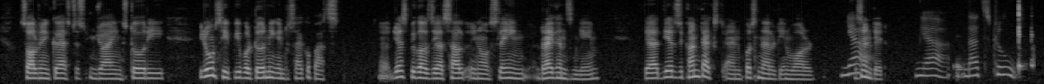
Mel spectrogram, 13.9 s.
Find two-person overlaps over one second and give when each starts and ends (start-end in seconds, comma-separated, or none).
none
